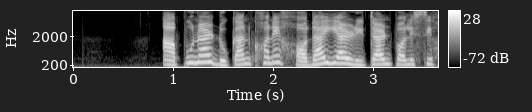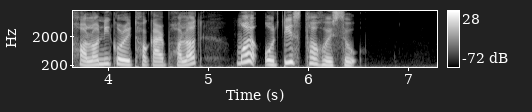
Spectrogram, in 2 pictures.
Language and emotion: Assamese, angry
